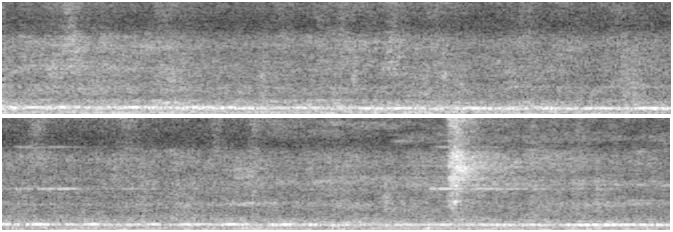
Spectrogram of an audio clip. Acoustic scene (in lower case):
subway station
